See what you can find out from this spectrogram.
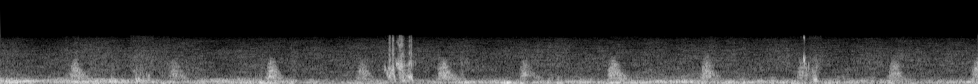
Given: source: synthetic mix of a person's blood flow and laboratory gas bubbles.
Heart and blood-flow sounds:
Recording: Doppler ultrasound of blood flow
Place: subclavian vein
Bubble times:
1.10-1.20 s: bubbles
1.30-1.54 s: bubbles
3.83-4.17 s: bubbles
8.00-8.22 s: bubbles
From the record:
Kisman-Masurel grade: 122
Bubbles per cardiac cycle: 1 to 2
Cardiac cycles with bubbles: 10 to 50%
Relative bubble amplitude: moderate (0.250 to 0.450)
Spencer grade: 2 (many but less than half of the cardiac periods contain bubble signals, singularly or in groups)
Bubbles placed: anywhere in the cardiac cycle

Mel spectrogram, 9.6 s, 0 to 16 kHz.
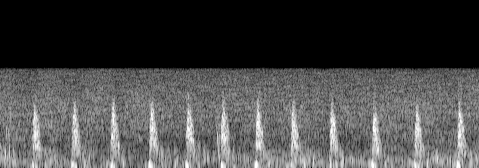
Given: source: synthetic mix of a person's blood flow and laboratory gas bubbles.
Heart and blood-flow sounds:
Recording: Doppler ultrasound of blood flow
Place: subclavian vein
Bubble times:
0.08-0.23 s: bubbles
4.27-4.46 s: bubbles
From the record:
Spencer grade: 2 (many but less than half of the cardiac periods contain bubble signals, singularly or in groups)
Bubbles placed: anywhere in the cardiac cycle

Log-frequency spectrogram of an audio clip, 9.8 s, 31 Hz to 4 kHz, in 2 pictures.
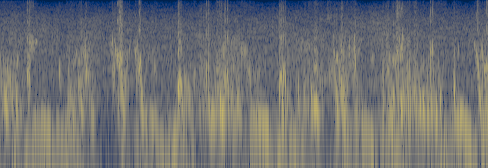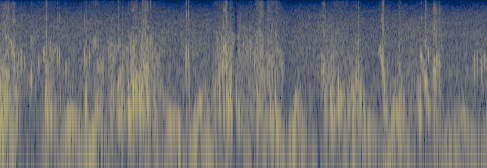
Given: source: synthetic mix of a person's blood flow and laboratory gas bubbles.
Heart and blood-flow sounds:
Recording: Doppler ultrasound of blood flow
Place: precordium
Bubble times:
0.00-0.39 s: bubbles
0.56-0.97 s: bubbles
1.07-1.58 s: bubbles
1.74-2.64 s: bubbles
2.75-3.62 s: bubbles
3.70-3.75 s: bubbles
3.79-4.47 s: bubbles
4.50-4.62 s: bubbles
4.71-5.61 s: bubbles
5.68-6.57 s: bubbles
6.69-6.80 s: bubbles
6.89-7.72 s: bubbles
8.07-8.56 s: bubbles
8.63-8.79 s: bubbles
8.83-8.95 s: bubbles
9.02-9.33 s: bubbles
9.59-9.76 s: bubbles
From the record:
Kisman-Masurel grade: 444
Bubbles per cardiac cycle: continuous sound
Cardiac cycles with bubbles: 100%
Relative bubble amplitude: maximal (0.775 to 0.999)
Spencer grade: 4 (maximum detectable bubble signal sounding continuously throughout systole and diastole of every cardiac period, and overriding the amplitude of the normal cardiac signals)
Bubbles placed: anywhere in the cardiac cycle

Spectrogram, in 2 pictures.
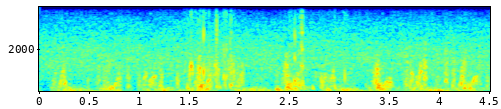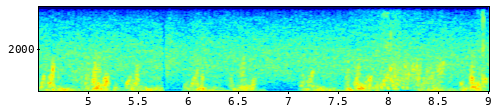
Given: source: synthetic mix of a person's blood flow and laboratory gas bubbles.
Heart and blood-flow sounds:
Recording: Doppler ultrasound of blood flow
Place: precordium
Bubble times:
1.44-2.02 s: bubbles
2.46-2.82 s: bubbles
2.90-3.10 s: bubbles
7.61-8.34 s: bubbles
8.38-8.57 s: bubbles
8.87-8.96 s: bubbles
From the record:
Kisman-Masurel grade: 222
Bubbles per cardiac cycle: several, 3 to 8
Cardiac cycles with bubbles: 10 to 50%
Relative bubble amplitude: moderate (0.250 to 0.450)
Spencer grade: 2 (many but less than half of the cardiac periods contain bubble signals, singularly or in groups)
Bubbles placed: anywhere in the cardiac cycle

